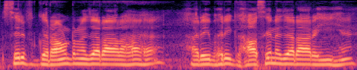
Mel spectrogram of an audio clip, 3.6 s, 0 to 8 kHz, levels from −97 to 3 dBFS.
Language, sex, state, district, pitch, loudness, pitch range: Hindi, male, Chandigarh, Chandigarh, 165 Hz, -15 LUFS, 160-180 Hz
